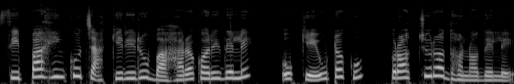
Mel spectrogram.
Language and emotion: Odia, neutral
